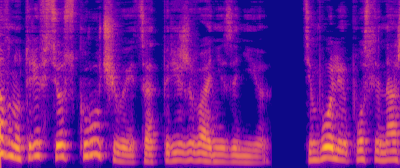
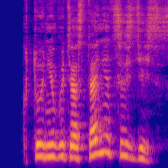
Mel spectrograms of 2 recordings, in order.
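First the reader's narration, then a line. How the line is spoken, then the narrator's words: Anxious question. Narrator (Russian): спрашиваю взволнованно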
